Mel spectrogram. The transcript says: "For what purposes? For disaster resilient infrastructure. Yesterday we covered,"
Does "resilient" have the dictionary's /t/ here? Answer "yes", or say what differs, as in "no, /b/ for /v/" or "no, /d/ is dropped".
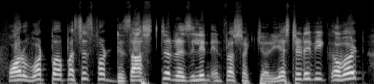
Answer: yes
